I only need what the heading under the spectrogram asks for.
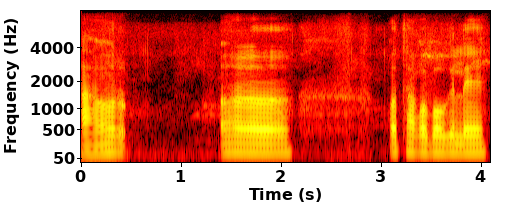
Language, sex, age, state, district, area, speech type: Assamese, male, 30-45, Assam, Barpeta, rural, spontaneous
